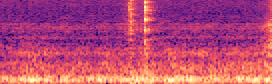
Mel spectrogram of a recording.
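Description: Keys click on a laptop keyboard.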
